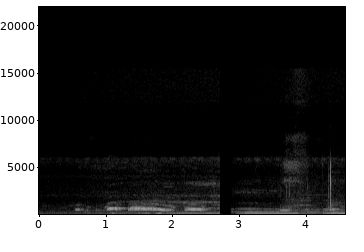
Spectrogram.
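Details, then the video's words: Soft-voiced spotted dove, caged 16 days after being taken from the wild, delivers a single-kuk throw crow: brief low notes, a drawn-out coo and a short final coo, then rumbling handling noise. "คลิปเสียงนกป่า อายุกรง 16วัน มาให้ชม ขันโยนกุกเดียวเต็ม เสียงเพราะ เสียงนุ่ม"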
